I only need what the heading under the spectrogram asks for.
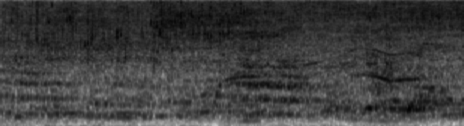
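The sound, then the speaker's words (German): Hands are washed under a running tap, and the water rushes in a steady, even splash that never stops or changes much. “Hände waschen nicht vergessen.”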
